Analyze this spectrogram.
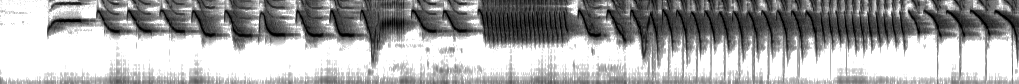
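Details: Canary song used to coax other canaries to sing: evenly spaced hooked whistles, a short harsh buzz, then a long accelerating series of rapid descending sweeps.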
